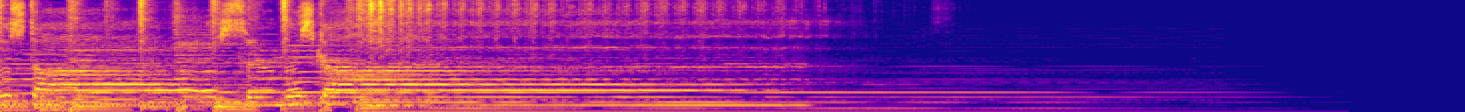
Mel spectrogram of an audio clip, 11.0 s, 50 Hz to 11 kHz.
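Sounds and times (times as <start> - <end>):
band chord on guitars and keyboard: 0.0 - 10.1.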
